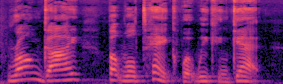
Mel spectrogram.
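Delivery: ordinary talk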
